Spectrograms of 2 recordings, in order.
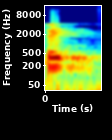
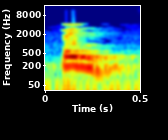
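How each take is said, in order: First: The syllable is said with a low, heavy tone. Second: The syllable is said with a level tone. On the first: This is the reading used today. "Bây giờ thì là tịnh" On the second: This is the original, older reading. "ngày xưa nguyên âm của nó gọi là tinh xá"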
